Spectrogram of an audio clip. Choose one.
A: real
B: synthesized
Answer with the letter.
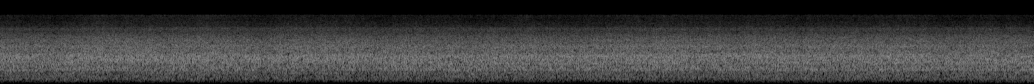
A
